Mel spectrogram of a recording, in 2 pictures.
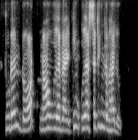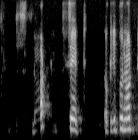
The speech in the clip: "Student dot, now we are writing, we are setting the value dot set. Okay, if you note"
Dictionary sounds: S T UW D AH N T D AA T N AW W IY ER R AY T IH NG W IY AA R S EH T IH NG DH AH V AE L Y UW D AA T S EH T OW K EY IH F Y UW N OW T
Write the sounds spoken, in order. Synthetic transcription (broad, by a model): S T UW D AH N T D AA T N AW W IY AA R AY T IH NG W IY AA R S EH T IH NG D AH B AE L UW D AA T S EH T OW K EY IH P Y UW N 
